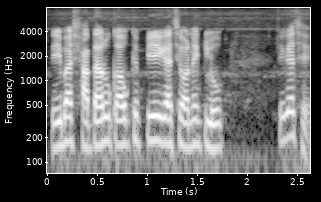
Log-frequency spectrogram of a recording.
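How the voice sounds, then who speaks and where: A man's voice: on the high side, little pitch movement, rapid-fire, bright, forceful tone. A man, chatting casually in a vlog outdoors beside a paddy field. He rambles and keeps checking in with "right?". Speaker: vlogger.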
